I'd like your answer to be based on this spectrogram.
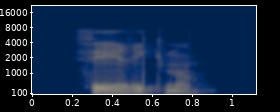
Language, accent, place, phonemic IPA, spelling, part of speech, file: French, France, Lyon, /fe.ʁik.mɑ̃/, féeriquement, adverb, LL-Q150 (fra)-féeriquement.wav
- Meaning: fairily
